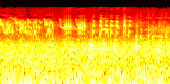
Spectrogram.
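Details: Eurasian reed warbler (Acrocephalus scirpaceus), song.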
